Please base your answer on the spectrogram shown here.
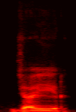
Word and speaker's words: Jair: 2, let me ask, is it Jair, or how do you say that? Jair. Jair. Okay. change it here so I can, it's Jair. I think I said that right the first time, didn't I?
